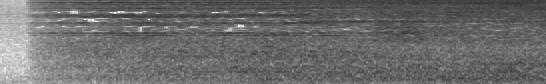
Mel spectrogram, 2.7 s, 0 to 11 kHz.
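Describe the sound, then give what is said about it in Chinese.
A Fuxing high-speed train to Changsha South pulls out of platform 15 at Beijing South station. A loud, broad rushing roar swells quickly in the first half second and then holds steady and dense to the end. “开往长沙南的高83次复兴号高铁列车从北京南站15号站台驶出”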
